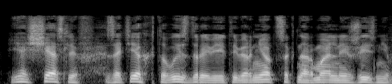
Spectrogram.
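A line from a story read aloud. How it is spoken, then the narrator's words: Sighed. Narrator (Russian): вздохнул я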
